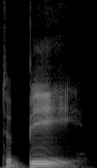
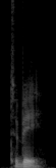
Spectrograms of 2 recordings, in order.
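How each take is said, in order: First: To be hit hard on both words; double-underlined To be, heavily stressed; strong emphasis. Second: Said in the usual way. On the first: Shown as a demonstration. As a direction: lean fully into To be. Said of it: "That might sound something like this". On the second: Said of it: "if I didn't do any underlines".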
